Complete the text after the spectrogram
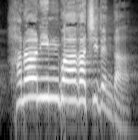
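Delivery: mock serpent tempting loudly; slow emphatic quote. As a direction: dangle the promise slowly and loudly. Serpent's promise quoted in sermon.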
